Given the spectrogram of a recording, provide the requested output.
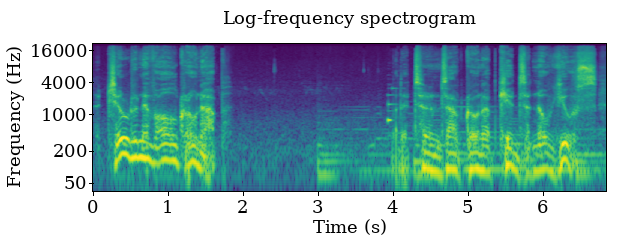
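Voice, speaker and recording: An actor playing a wry, fond older professor in a video game, theatrical and playfully grumbling, with a gravelly voice. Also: male voice, on the low side, big pitch swings, slow, full character voice. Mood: wistful. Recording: game music under the voice.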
